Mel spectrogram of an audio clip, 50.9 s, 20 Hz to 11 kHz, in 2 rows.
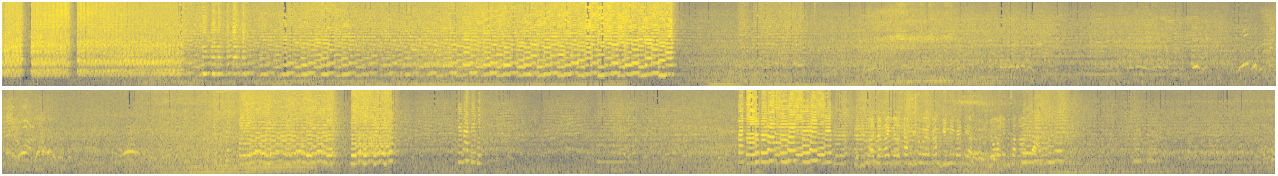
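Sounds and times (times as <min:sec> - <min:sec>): bus musical horn playing tune: 0:00.0 - 0:13.7, 0:14.7 - 0:16.4, 0:29.6 - 0:35.9, 0:40.1 - 0:44.6, 0:45.4 - 0:47.2.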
